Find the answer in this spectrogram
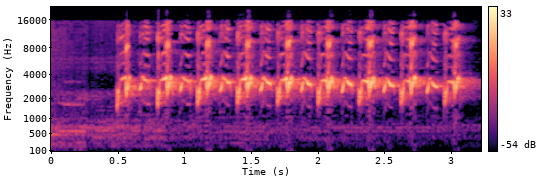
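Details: Fast 'ropel' singing from a vocal yellow-vented bulbul, first mistaken for a straw-headed bulbul; a dense volley of high repeated chirps, about three each second, after a low murmur.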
